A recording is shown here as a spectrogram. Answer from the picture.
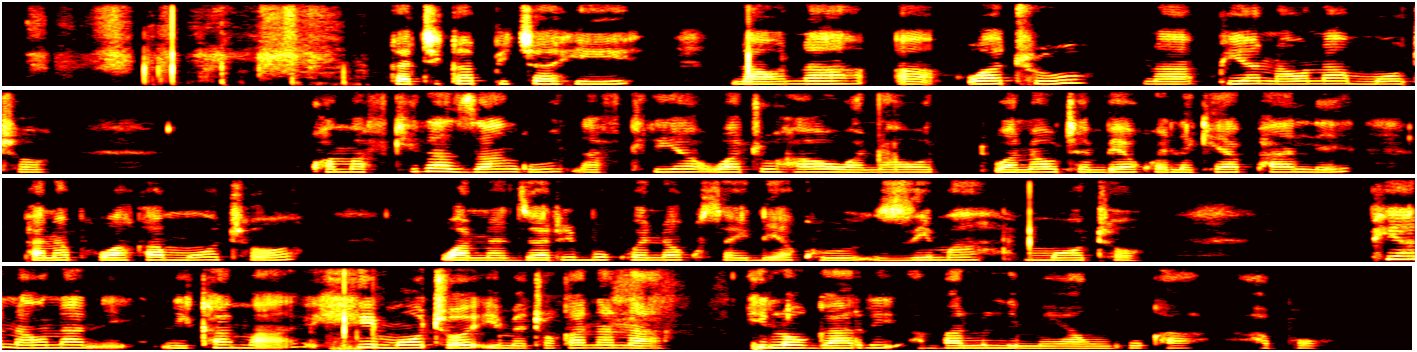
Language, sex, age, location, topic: Swahili, female, 18-24, Nakuru, health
